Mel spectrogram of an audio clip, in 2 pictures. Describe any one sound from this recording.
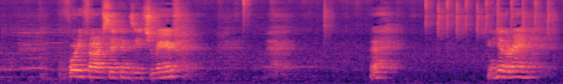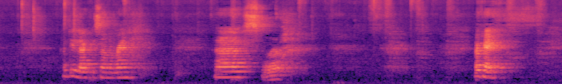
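A woman speaks in short bursts, close by and with animation.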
